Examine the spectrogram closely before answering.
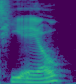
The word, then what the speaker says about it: Tao: And by the way, Tao, which is pronounced Tao, means the way.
